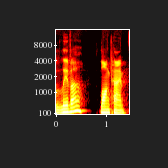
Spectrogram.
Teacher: The live and a becomes schwa, and they link together.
